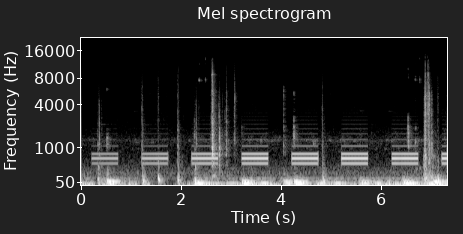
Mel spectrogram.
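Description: A video game telephone rings in a repeated electronic double-tone pattern, roughly once per second through the clip, mixed with thumps, clicks and footstep-like knocks from gameplay.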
